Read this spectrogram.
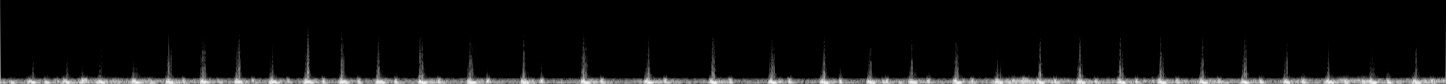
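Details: Male's own heartbeat recorded with a Stemoscope digital stethoscope while smoking a cigar after not smoking for a while, feeling lightheaded: rapid, regular beats about 110 per minute; nicotine-related tachycardia.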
